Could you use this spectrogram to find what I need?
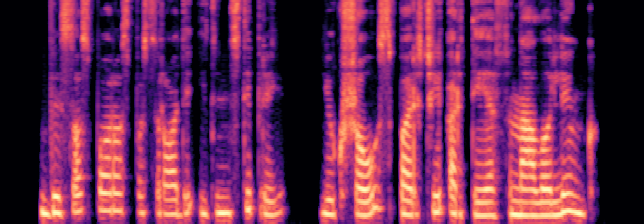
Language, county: Lithuanian, Vilnius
